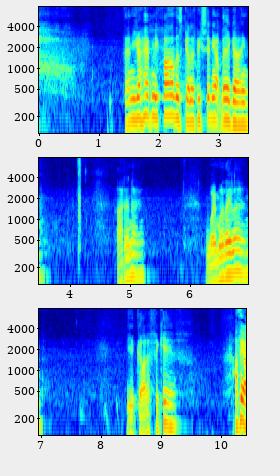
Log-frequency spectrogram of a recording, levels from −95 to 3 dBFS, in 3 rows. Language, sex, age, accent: English, male, 40-59, British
